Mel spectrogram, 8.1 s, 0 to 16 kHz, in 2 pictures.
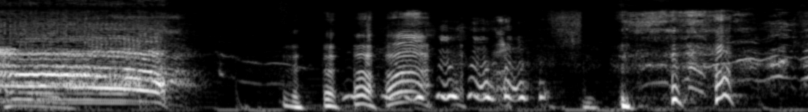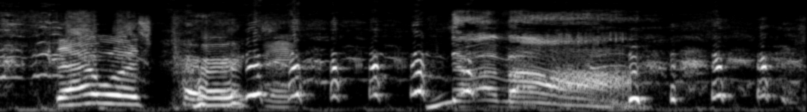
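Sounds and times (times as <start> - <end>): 
person imitating a loud high-pitched scream: 0.0 - 1.1
laughter: 0.9 - 8.0
speech: 1.4 - 8.0.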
